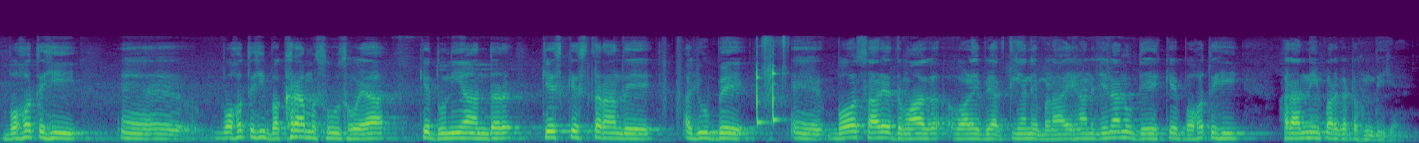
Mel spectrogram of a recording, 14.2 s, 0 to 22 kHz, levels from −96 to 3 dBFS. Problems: constant background noise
